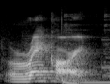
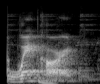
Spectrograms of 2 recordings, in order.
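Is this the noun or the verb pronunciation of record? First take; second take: noun; noun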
